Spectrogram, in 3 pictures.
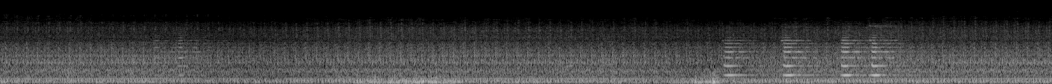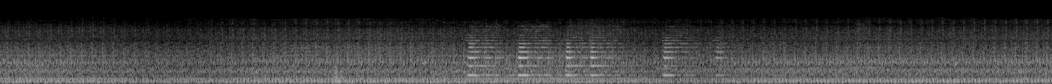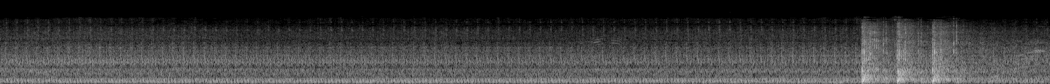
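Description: Street traffic with running engines and a car horn sounding in runs of short toots, twice, about a quarter and halfway in. Right at the end, sharp loud bangs: shotgun shots.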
